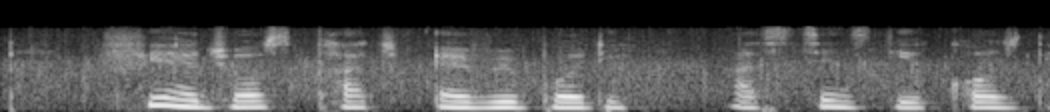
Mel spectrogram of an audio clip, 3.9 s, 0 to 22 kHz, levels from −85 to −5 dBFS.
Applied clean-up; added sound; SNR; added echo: none; Applause; 20 dB; none.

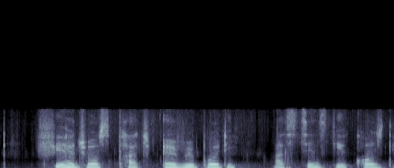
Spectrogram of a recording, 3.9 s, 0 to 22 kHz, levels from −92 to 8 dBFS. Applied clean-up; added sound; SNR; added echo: neural separator model SepFormer DNS4.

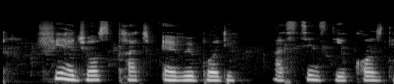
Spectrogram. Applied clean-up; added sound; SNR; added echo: classical method log-MMSE.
